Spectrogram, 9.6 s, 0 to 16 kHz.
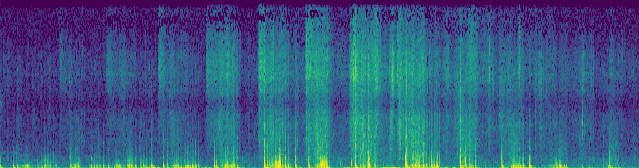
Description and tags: footsteps in snow 2
winter, footsteps, steps, snow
